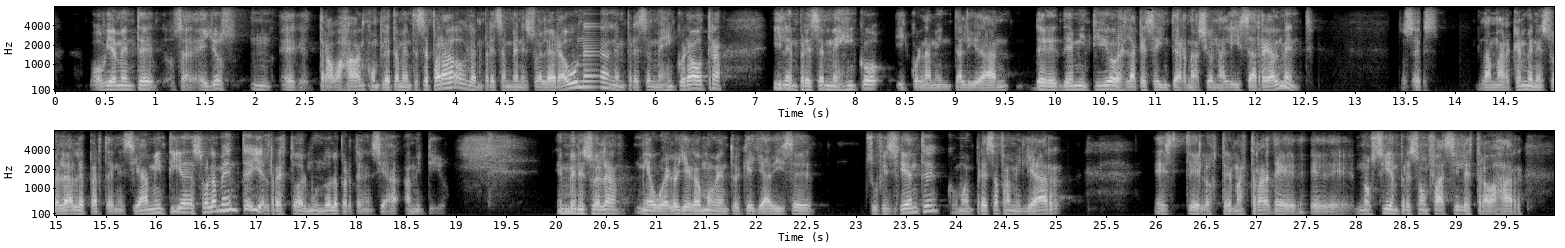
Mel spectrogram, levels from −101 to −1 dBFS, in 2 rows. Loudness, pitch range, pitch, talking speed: -25 LUFS, 100-140 Hz, 115 Hz, 175 wpm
